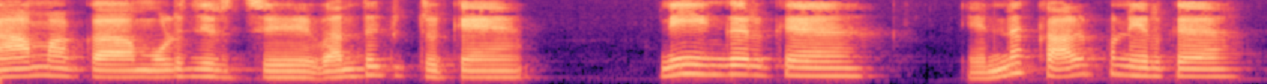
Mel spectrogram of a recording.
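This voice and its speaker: Using a cartoonish character voice, a woman talks at a fairly high pitch and fairly slow pace with very even loudness. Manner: respectful, slightly nervous.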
